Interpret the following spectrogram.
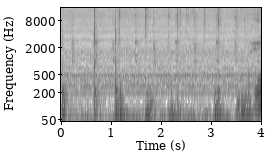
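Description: A handful of scattered, separate clicks from a computer keyboard and mouse as a short number is typed into a field, over a faint steady hum.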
